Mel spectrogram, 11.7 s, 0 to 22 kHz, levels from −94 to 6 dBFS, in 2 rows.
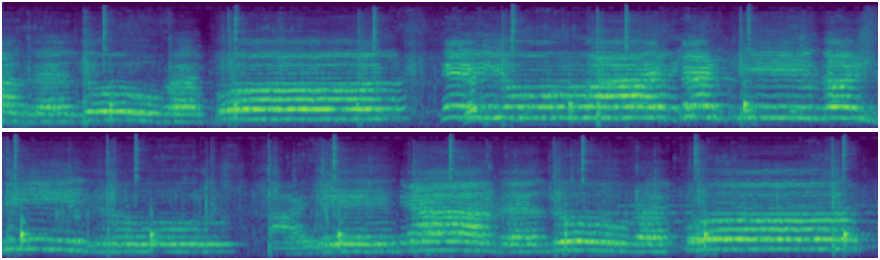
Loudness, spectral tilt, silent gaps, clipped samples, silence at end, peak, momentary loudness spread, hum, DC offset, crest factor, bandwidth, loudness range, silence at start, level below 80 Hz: -20 LUFS; -2 dB/octave; none; under 0.1%; 0.1 s; -2 dBFS; 12 LU; none; under 0.1%; 18 dB; 19.5 kHz; 6 LU; 0 s; -82 dBFS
